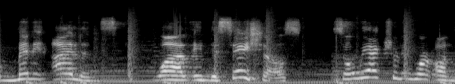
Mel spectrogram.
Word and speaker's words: Seychelles: in the maldives and prior to my trip i was pronouncing it seashells but i was corrected pretty early on seychelles yes and i will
